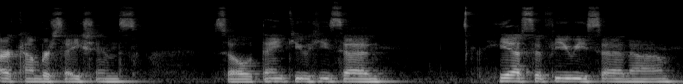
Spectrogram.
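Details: Man with Friedreich's ataxia whose speech has become increasingly impaired over time; ataxic dysarthria.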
